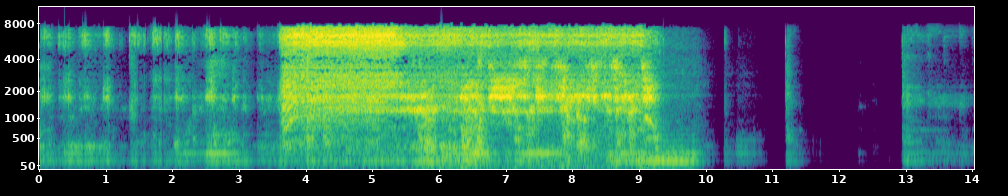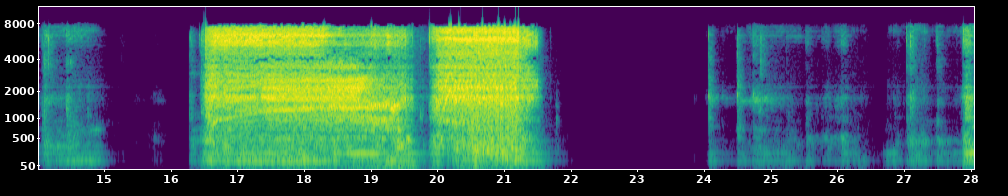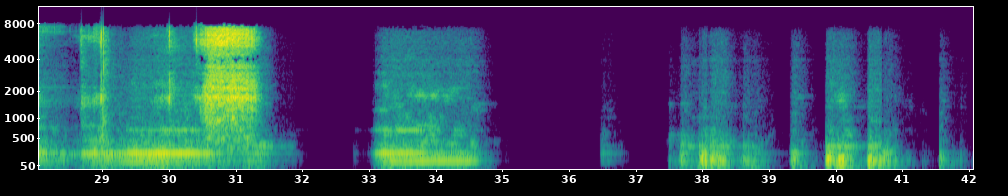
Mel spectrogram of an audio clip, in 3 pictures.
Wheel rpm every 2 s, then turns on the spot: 30, 50, 160, 160, 80, 0, 0, 0, 110, 120, 70, 0, 0, 0, 0, 10, 0, 0, 0, 0, 0.
8-10 18-22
